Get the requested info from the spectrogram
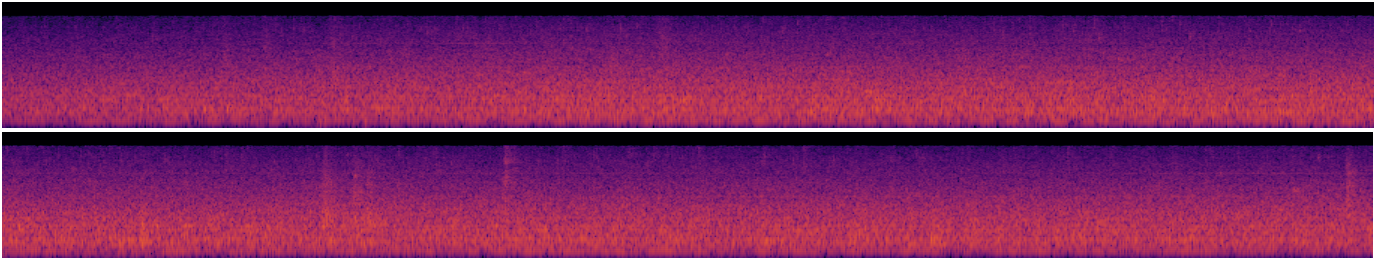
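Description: Steady rushing and trickling of water from a reef aquarium's circulation, over a constant low hum. A couple of faint clicks sound about halfway through.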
